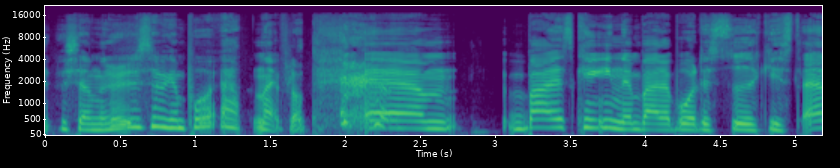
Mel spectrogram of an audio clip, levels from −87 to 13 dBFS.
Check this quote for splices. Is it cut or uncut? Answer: uncut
